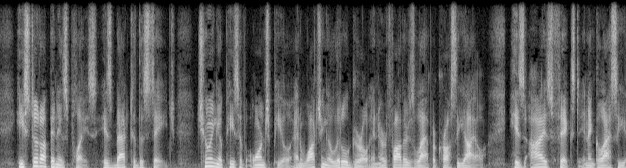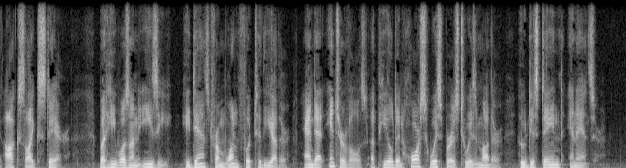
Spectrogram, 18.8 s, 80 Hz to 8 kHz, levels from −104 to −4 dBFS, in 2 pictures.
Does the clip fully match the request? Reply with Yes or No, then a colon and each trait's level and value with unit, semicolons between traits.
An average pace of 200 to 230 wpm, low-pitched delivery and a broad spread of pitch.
No: fast, 205 wpm; low, 115 Hz; average, 4.5 semitones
